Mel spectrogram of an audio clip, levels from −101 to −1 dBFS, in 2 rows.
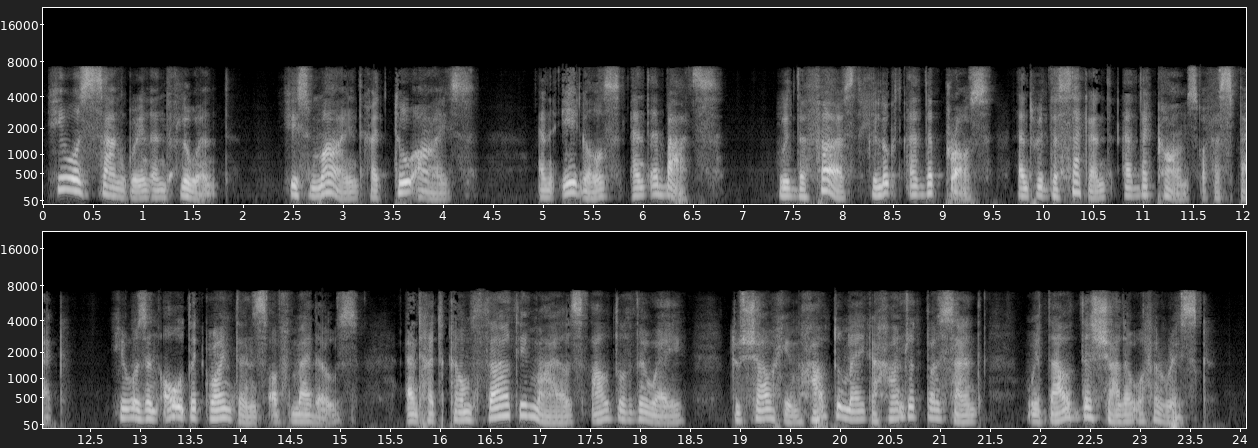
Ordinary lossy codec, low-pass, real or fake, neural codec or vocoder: AAC, 32 kbps; 7.2 kHz; fake; codec, 16 kHz, 4 kbps, FreqCodec, smaller model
